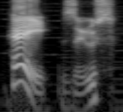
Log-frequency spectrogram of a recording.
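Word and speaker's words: Jesús: like it just it it's Jesus but it's pronounced in the Spanish is Jesus. And when you don't know how it's spelled you just think oh their name is hey Zeus.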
